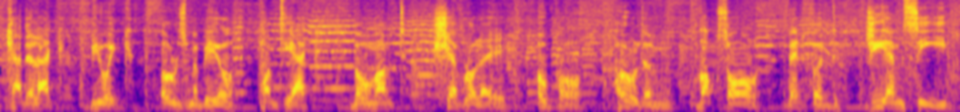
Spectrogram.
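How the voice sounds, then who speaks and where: A man's voice: fairly low pitch, animated, takes it slowly. A man announcing a vintage radio police series in a dramatic, emphatic style. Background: music.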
